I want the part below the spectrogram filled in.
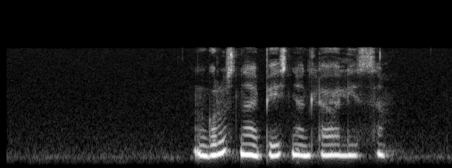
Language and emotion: Russian, neutral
